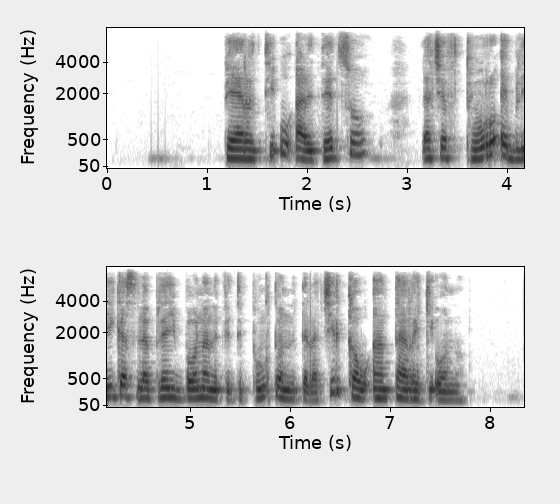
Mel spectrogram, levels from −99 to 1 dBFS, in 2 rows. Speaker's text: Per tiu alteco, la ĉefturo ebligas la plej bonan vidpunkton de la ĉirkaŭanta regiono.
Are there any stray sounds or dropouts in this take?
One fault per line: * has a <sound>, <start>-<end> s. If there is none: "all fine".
all fine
